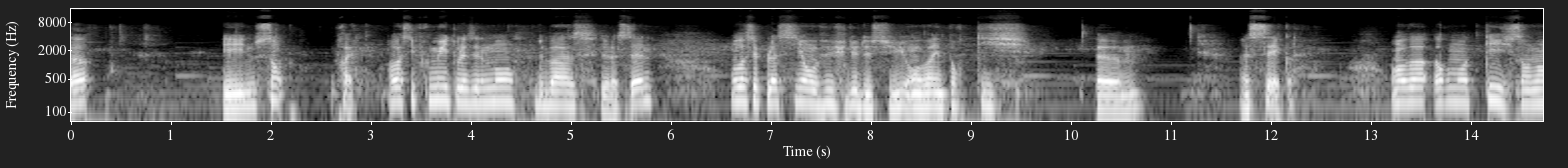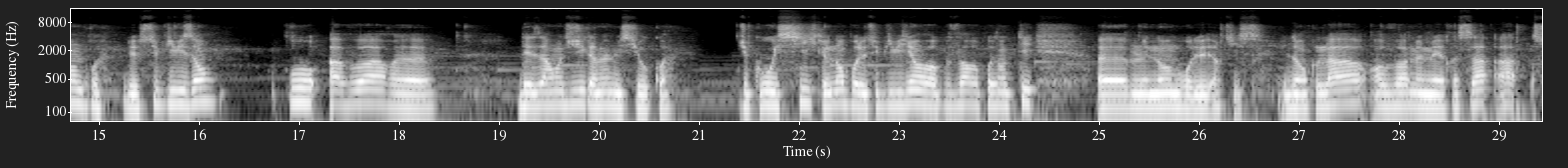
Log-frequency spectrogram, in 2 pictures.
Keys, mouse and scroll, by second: 0.5-1.2 middle drag, 1.2-1.6 scroll down 2, 1.6-2.3 middle drag, 2.3-3.0 shift+scroll up 2, 3.0-4.3 drag, 4.3 Delete, 5.6 KP_1, 6.7 KP_7, 7.7 shift+a, 12.4-14.1 scroll up 7, 14.1-25.1 drag, 25.2-26.5 drag, 26.5-27.7 scroll up 3, 27.7-29.4 drag.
